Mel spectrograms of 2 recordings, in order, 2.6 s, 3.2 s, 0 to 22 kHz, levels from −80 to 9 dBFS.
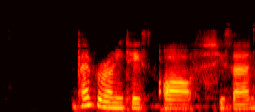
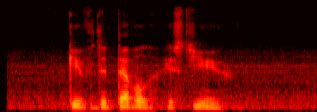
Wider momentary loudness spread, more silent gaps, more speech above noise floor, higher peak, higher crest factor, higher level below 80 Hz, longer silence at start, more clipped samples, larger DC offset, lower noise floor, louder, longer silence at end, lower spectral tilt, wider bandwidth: second, 8 LU vs 22 LU; neither; first, 58 dB vs 20 dB; first, -8 dBFS vs -12 dBFS; second, 16 dB vs 22 dB; first, -68 dBFS vs -78 dBFS; first, 0.7 s vs 0.05 s; neither; neither; first, -80 dBFS vs -50 dBFS; first, -23 LUFS vs -31 LUFS; about the same, 0 s vs 0 s; about the same, -6.5 dB/octave vs -5.5 dB/octave; second, 7.6 kHz vs 16 kHz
